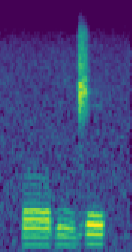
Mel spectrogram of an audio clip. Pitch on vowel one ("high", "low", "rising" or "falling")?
low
